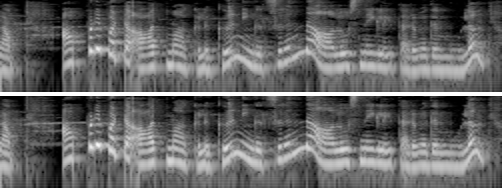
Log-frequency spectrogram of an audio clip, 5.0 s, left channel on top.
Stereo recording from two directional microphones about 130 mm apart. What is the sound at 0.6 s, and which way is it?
A woman's voice, 35° right (ahead or behind).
